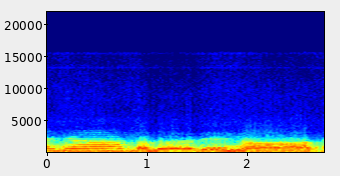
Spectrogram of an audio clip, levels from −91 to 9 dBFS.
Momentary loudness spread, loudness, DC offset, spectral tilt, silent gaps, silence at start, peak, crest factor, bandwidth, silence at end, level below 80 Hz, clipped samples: 2 LU; -11 LUFS; under 0.1%; -12 dB/octave; none; 0 s; -4 dBFS; 8 dB; 3.2 kHz; 0 s; -48 dBFS; under 0.1%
